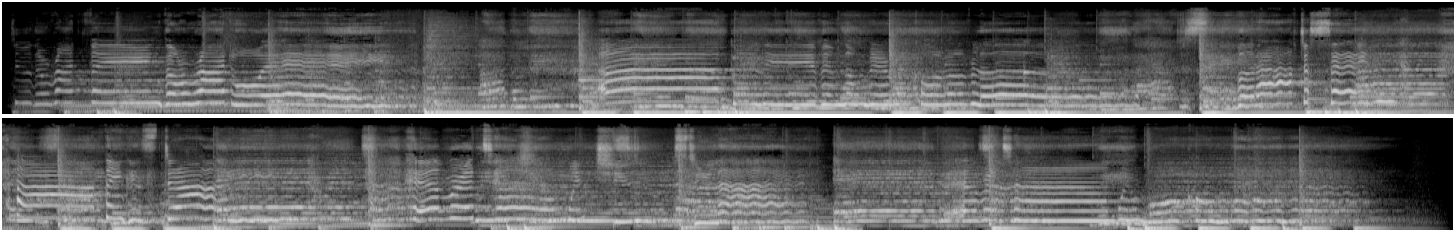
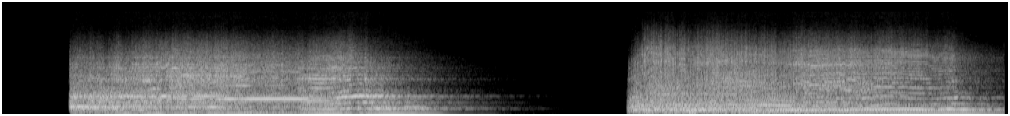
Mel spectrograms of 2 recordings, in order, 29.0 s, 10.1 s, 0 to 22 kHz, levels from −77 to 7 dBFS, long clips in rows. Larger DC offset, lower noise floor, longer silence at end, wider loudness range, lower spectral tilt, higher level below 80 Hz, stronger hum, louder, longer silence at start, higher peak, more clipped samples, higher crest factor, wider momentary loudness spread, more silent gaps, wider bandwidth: neither; second, -46 dBFS vs under -90 dBFS; first, 0.6 s vs 0.05 s; second, 2 LU vs 7 LU; second, -5 dB/octave vs -6.5 dB/octave; first, -20 dBFS vs -28 dBFS; neither; about the same, -14 LUFS vs -15 LUFS; second, 0.1 s vs 0.65 s; about the same, 0 dBFS vs -2 dBFS; neither; about the same, 14 dB vs 14 dB; about the same, 7 LU vs 8 LU; neither; first, 17.5 kHz vs 9.6 kHz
